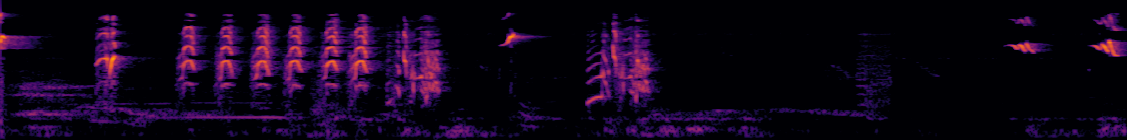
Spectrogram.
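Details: Male cucak keling in vigorous song, opening with a quick train of about seven evenly spaced sharp notes, then rasping phrases, a rising whistle and later high descending slurs.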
